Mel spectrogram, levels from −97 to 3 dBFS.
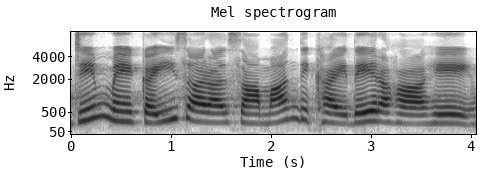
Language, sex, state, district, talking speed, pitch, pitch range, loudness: Hindi, female, Madhya Pradesh, Dhar, 135 wpm, 240 Hz, 225-270 Hz, -12 LUFS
